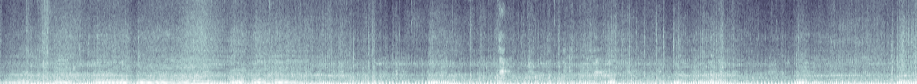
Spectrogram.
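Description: A dirt bike roars along an overgrown singletrack trail in the Pacific Northwest, its engine revving up and down close by, with loud rattling and brushing clatter throughout.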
